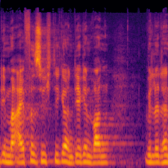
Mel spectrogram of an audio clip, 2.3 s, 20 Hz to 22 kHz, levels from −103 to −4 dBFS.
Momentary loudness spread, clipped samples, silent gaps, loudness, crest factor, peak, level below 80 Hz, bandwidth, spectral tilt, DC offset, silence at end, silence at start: 12 LU; under 0.1%; none; -24 LUFS; 20 dB; -4 dBFS; -70 dBFS; 18 kHz; -3.5 dB/octave; under 0.1%; 0 s; 0 s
